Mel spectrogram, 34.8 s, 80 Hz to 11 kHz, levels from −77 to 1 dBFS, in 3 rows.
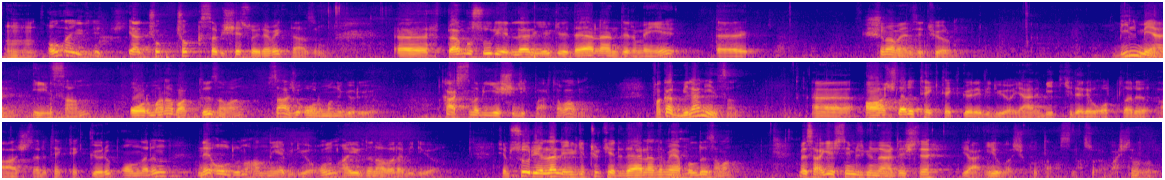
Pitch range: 90-130 Hz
